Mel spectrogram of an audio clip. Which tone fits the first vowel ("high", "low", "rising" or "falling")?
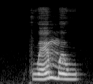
rising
